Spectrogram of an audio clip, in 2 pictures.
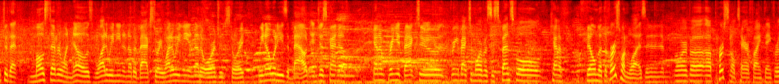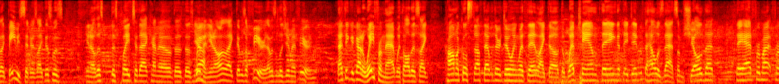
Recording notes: Straight from Phoenix Film Festival 2016!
